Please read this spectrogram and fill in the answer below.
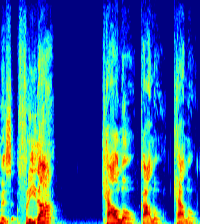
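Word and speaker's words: Kahlo: Um, I think her name is Freda Callo. Callo, Callo, K A H L O. So, if you know how to pronounce that, shout out to y'all.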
